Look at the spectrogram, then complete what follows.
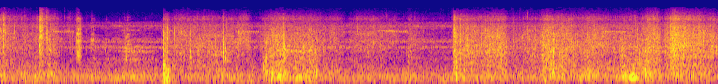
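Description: Rummaging through trash in a dumpster: plastic garbage bags and cardboard boxes rustling and crinkling, with scattered sharp knocks and clicks, and the rustling getting busier about halfway through.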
